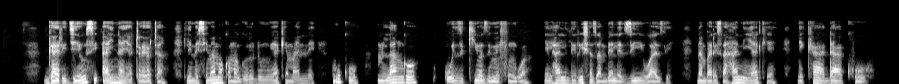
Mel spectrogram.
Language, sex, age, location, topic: Swahili, male, 25-35, Nairobi, finance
